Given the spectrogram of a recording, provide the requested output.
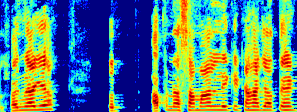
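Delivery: ordinary talk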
